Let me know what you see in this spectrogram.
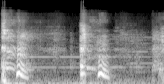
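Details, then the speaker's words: Teenager makes a few short, voiced cough-like bursts on purpose while joking about what people say when coughing: a voluntary cough, not illness. "is that really when you cough is that really what you say cough cough"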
